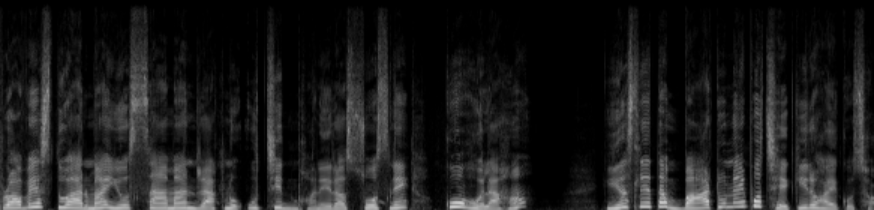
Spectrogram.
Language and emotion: Nepali, disgusted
